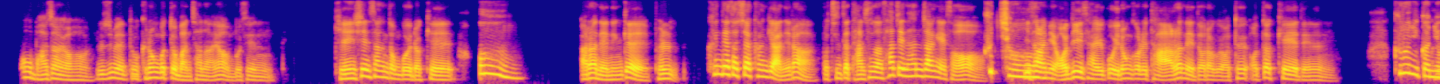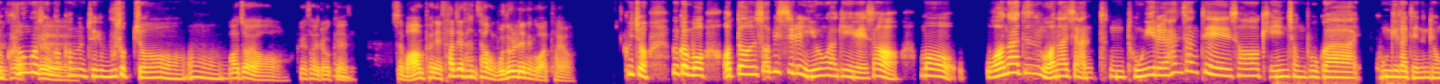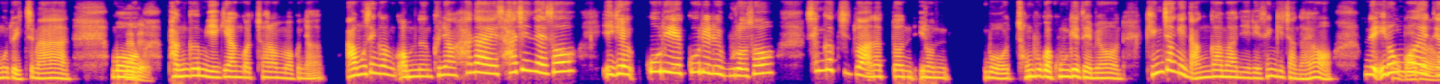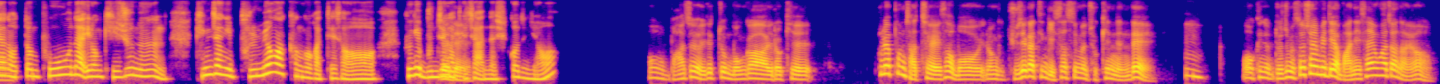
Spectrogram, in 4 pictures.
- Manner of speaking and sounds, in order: other background noise; tapping; laughing while speaking: "한 장"
- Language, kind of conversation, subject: Korean, podcast, 개인정보는 어느 정도까지 공개하는 것이 적당하다고 생각하시나요?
